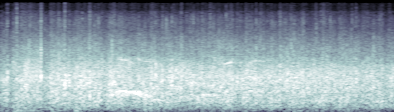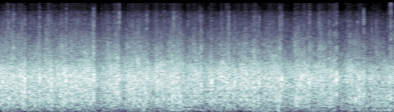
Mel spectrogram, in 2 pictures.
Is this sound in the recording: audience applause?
yes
